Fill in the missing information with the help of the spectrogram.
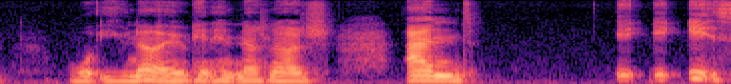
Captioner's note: stammers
